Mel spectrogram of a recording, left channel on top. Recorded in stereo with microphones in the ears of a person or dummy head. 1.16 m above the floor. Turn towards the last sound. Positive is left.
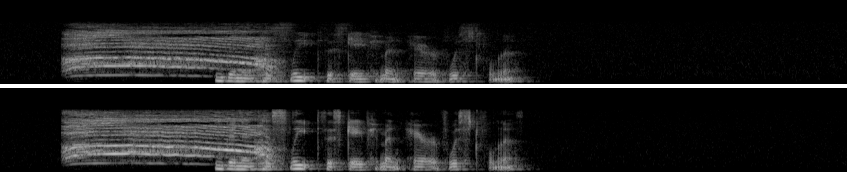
turn(degrees=-80)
